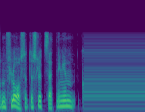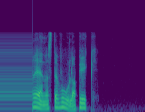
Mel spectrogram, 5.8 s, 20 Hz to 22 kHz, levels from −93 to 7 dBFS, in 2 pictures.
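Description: From 1.70 to 3.55 s the speech turns into a steady 50 Hz buzz. This is a system hang loop: the system froze while the hardware kept replaying one 20 ms buffer.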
